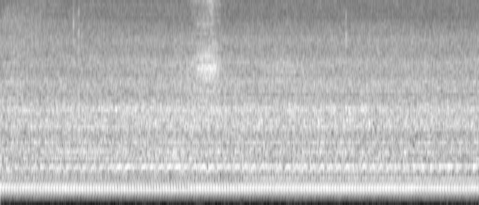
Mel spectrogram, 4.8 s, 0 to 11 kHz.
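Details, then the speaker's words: V6 Charger idling after fitting a homemade true cold air intake tube: smooth steady mid-pitched drone, louder with the tube, no hiss or stumble, no check engine lights; normal idle. "it's definitely louder with that tube on there let the car calm down a bit all right let's go check it out sounds good no hissing"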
